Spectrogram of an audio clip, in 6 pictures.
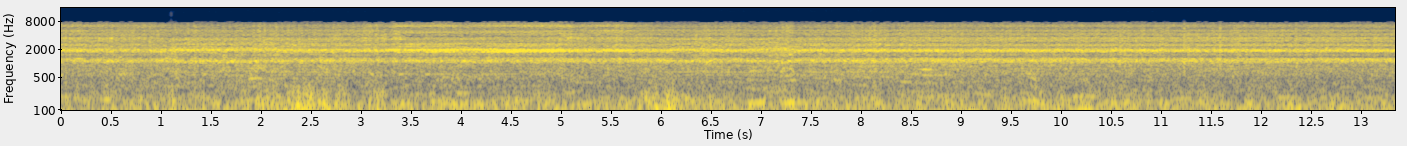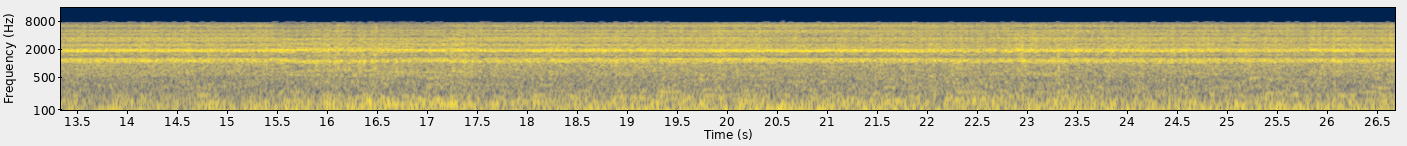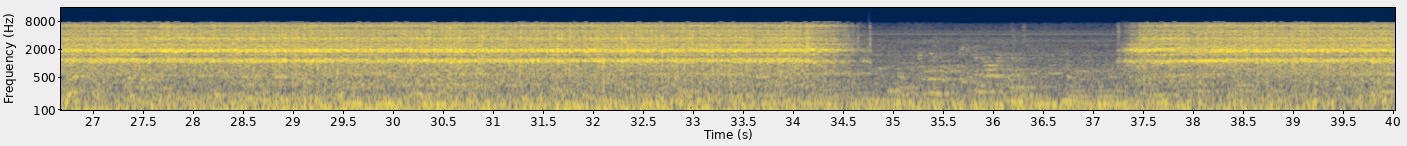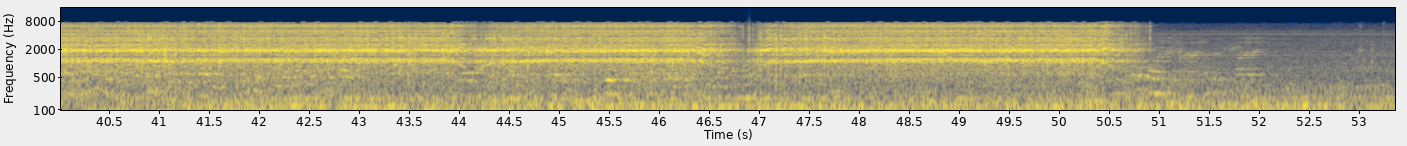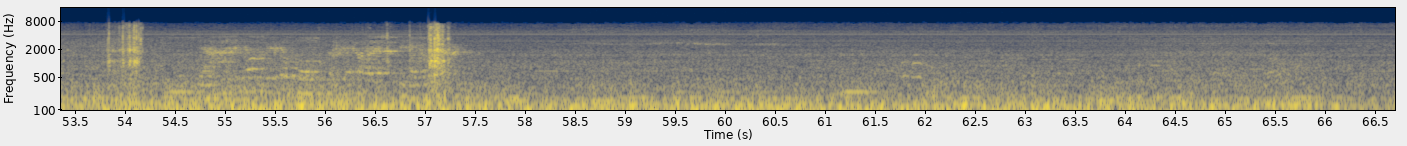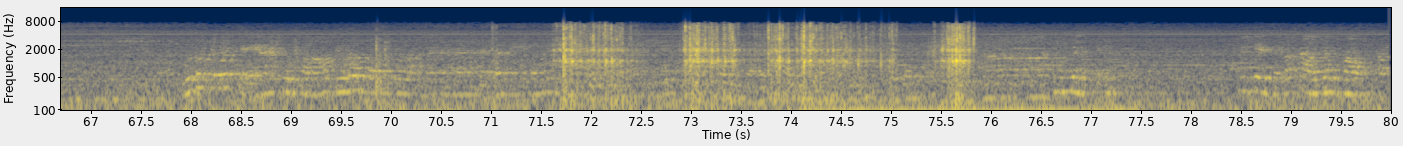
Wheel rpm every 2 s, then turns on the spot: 160, 160, 160, 160, 160, 160, 160, 160, 160, 160, 160, 160, 160, 160, 160, 160, 160, 30, 30, 150, 160, 160, 140, 120, 160, 70, 0, 0, 10, 0, 0, 0, 0, 0, 0, 0, 20, 20, 0, 0.
56-58 72-76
